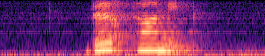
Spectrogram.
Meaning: canary (bird)
- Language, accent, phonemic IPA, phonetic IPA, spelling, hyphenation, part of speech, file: Armenian, Eastern Armenian, /deχt͡sʰɑˈnik/, [deχt͡sʰɑník], դեղձանիկ, դեղ‧ձա‧նիկ, noun, Hy-դեղձանիկ.ogg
